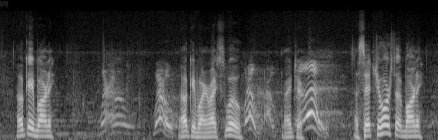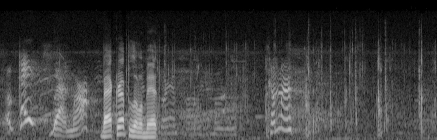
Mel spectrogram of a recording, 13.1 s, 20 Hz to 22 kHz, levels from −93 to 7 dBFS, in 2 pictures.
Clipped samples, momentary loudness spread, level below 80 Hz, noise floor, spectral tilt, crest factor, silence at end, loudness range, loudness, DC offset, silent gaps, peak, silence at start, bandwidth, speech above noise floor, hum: under 0.1%; 22 LU; -56 dBFS; -46 dBFS; -5.5 dB/octave; 18 dB; 0 s; 12 LU; -21 LUFS; under 0.1%; none; -4 dBFS; 0.25 s; 13 kHz; 26 dB; none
